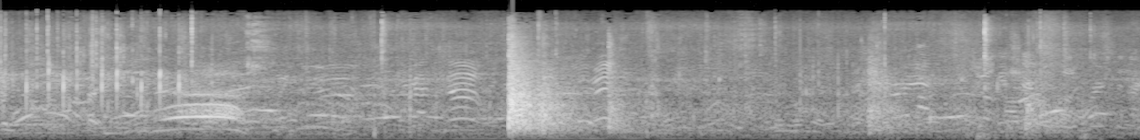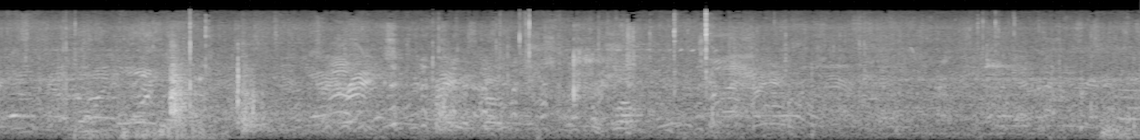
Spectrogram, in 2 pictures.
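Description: Men and boys chatter and call out across an open field.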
